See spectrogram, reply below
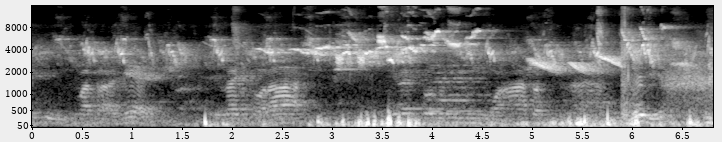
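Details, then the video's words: Double-collared seedeater tutor song for training young birds: high rapid warbled phrases and falling whistles mixed with a man's voice speaking over the singing. "PUXADA TOP PARA FOGUEAR E ESQUENTAR A FIBRA - COLEIRO PROFESSOR APRENDIZADO"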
